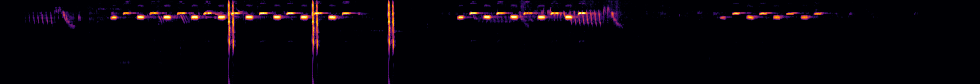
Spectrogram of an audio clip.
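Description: A small bird chirping in quick repeated high two-note calls, about three a second, in three bouts with short pauses between them. Three sharp clicks sound during the first bout.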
